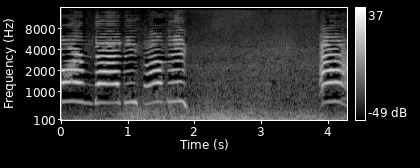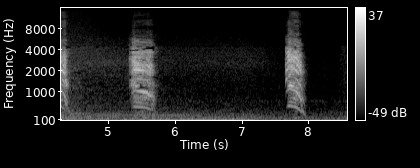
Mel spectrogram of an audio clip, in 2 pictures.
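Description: A toddler's high-pitched, whiny cries: a quick run of short cries in the first two seconds, then three separate cries, each dropping in pitch at its end. Under them runs the steady low hum of a car interior.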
